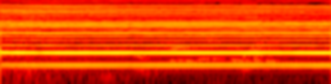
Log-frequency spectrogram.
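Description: A person's voice holding one long, steady high note, sliding up into it at the start.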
